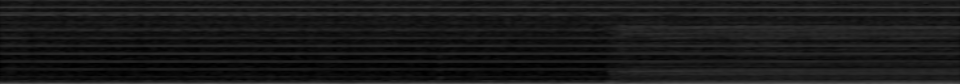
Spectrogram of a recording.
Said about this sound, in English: There goes my fridge again.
